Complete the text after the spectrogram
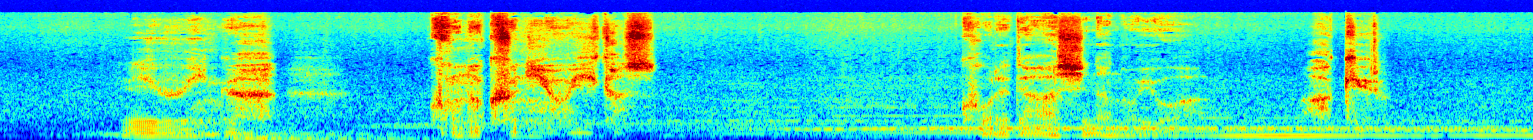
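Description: A man speaks slowly in a deep, low voice.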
